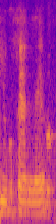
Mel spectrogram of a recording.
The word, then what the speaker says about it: Youpele: So it's actually Youpele. So Youpele.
